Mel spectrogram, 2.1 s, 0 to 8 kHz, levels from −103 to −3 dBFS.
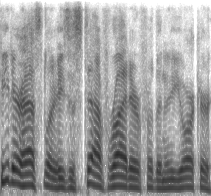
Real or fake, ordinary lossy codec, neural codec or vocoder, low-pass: real; Opus, 32 kbps; none; 7.2 kHz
